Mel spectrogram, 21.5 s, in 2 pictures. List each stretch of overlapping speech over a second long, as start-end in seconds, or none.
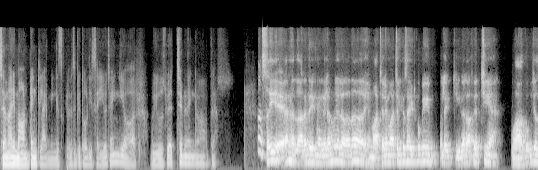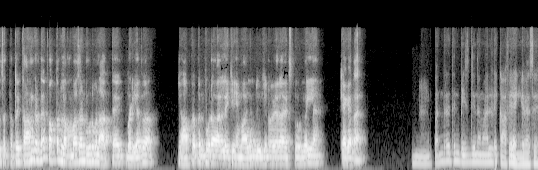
none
